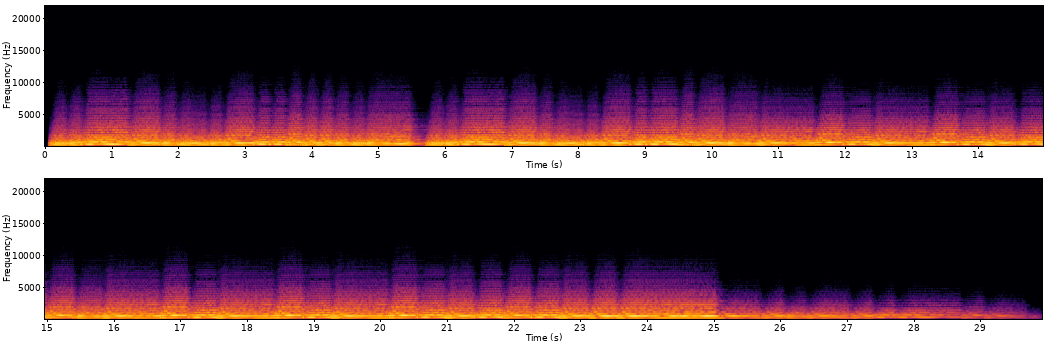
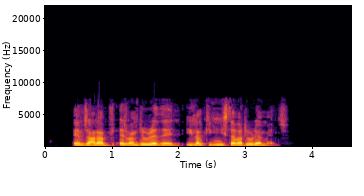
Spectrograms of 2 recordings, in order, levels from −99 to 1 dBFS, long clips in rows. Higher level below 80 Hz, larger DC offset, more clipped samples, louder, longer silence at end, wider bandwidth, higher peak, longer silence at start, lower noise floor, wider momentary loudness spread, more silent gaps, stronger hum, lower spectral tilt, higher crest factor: second, -70 dBFS vs -60 dBFS; first, 0.3% vs under 0.1%; neither; about the same, -15 LUFS vs -15 LUFS; second, 0.55 s vs 1.2 s; second, 6 kHz vs 7 kHz; about the same, -2 dBFS vs 0 dBFS; second, 0.05 s vs 0.45 s; second, -47 dBFS vs under -90 dBFS; about the same, 11 LU vs 9 LU; neither; neither; about the same, -7.5 dB/octave vs -7 dB/octave; about the same, 12 dB vs 16 dB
